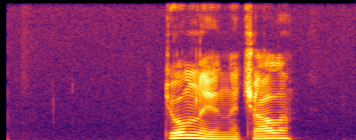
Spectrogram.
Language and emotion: Russian, neutral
